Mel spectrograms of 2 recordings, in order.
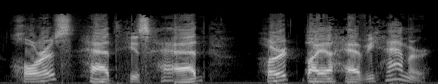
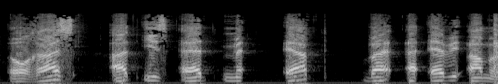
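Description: First: It is said in plain English with h sounds. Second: It has a Québécois accent with pauses, no h.

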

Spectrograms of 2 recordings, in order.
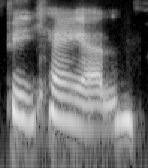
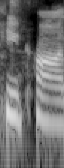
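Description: First: It is pronounced in a Southern way. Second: It is pronounced in a non-Southern way. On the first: The speaker calls it right. "it's pecan" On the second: The speaker calls it wrong. "In the South, it's not pecan"

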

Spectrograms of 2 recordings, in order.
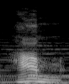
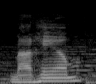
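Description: First: The vowel sounds like the a in father. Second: The vowel sounds like the a in cat. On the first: The speaker calls it right. "Throat is Ham" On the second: The speaker calls it wrong.

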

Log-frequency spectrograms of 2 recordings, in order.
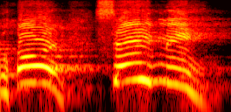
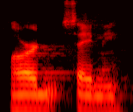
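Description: First: It is said fervently, with intense urgency. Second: It is said casually, without urgency.

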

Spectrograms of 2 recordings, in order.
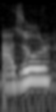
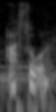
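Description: First: Said without the Spain-style th sound. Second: Said with the Spain-style th sound. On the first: "I would say azul" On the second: "Most of people in Spain would say azul"

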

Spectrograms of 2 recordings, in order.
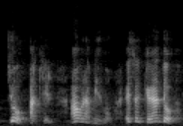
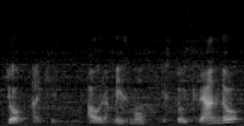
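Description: First: It is said very fast. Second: It is said at normal speed.

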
